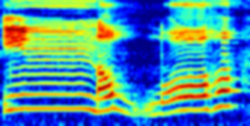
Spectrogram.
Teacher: ان کی نون مشدد ہے، سختی سے جماؤں کے پاس ساتھ پڑھیں گے، جیسے ان اللہ، اور اللہ پر پڑھا جائے گا، اللہ سے پہلے لفظ نون کے اوپر زبر ہے تو اللہ کو پر کر کے پڑھیں گے،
